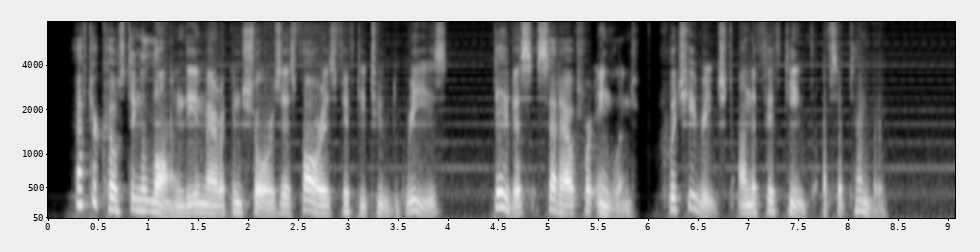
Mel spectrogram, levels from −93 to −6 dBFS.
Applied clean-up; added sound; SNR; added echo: neural separator model SepFormer DNS4.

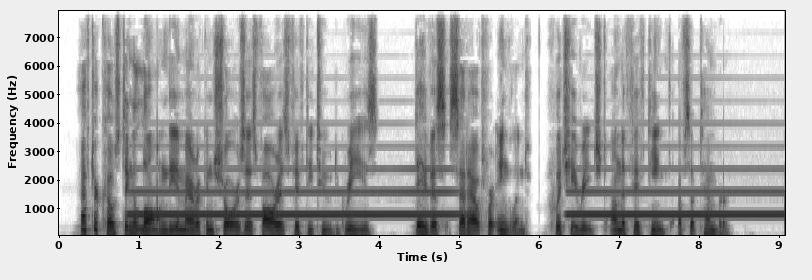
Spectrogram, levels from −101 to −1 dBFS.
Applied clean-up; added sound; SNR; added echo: none; Wind instrument, woodwind instrument; 4 dB; none.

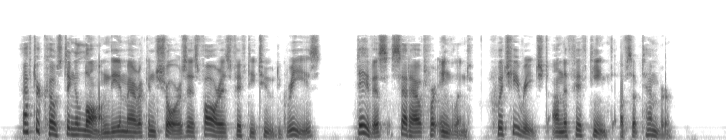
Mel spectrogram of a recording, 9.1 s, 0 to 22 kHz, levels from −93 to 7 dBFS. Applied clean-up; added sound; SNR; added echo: none; none; none; none.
